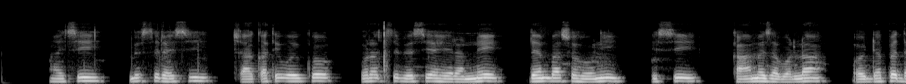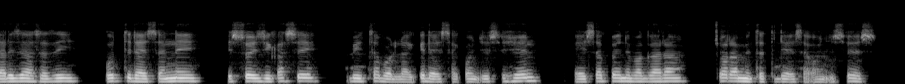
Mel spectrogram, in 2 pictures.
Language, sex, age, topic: Gamo, male, 18-24, government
